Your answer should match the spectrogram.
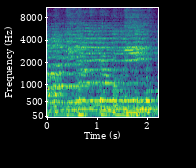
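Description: Several women singing together through microphones, with a live band backing that has steady low notes underneath.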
